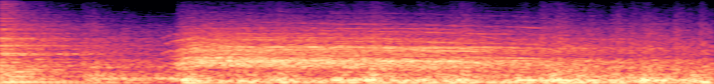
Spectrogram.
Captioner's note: band playing; crowd cheering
